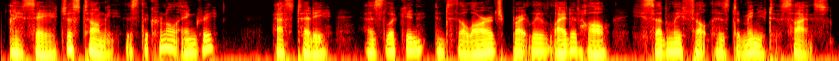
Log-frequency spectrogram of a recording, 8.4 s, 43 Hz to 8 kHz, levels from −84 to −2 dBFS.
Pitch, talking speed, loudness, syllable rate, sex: 90 Hz, 180 wpm, -20 LUFS, 5.9 syllables/s, male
